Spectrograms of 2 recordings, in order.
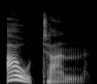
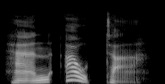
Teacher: When I add the I hook (-n), the word gets crowded. One t has to leave. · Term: consonant gradation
